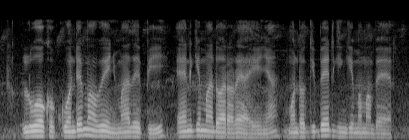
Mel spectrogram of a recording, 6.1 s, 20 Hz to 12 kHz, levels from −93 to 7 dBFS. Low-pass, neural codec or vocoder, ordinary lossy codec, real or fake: 7.2 kHz; none; none; real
